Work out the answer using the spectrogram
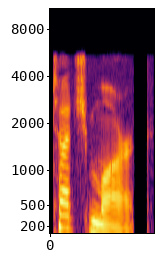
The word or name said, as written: touchmark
